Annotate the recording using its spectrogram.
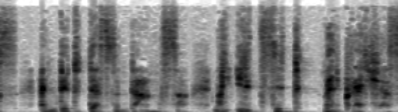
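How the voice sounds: Someone reads the lines in a natural reading voice.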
